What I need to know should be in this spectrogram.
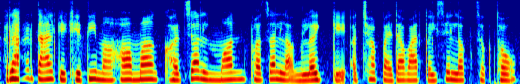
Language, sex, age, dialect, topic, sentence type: Chhattisgarhi, female, 18-24, Northern/Bhandar, agriculture, question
